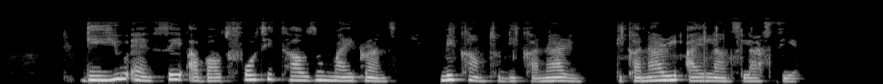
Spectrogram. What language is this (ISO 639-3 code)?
pcm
